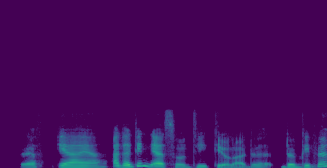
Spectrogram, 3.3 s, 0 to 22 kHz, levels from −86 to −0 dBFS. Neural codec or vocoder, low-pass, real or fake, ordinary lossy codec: codec, 16 kHz, 0.5 kbps, X-Codec, HuBERT features, trained on balanced general audio; none; fake; none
